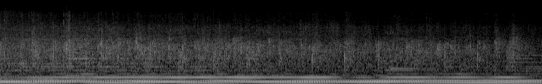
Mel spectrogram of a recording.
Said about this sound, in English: Keep clapping for them. Keep clapping. Keep clapping.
